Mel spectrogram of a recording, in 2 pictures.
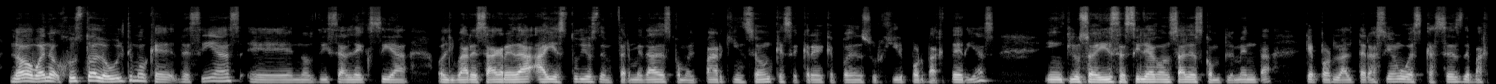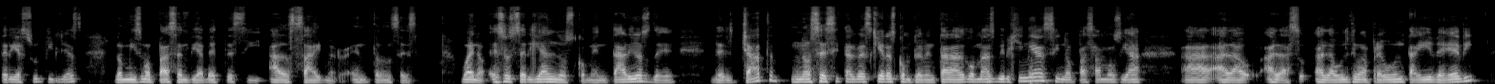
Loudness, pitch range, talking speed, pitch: -21 LUFS, 105-120 Hz, 170 wpm, 110 Hz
